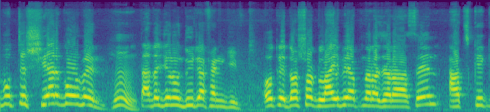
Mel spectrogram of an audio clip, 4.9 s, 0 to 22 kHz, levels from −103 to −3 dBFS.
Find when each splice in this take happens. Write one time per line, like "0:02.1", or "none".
none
